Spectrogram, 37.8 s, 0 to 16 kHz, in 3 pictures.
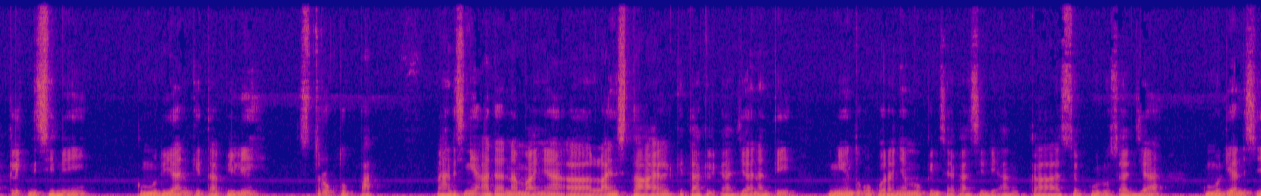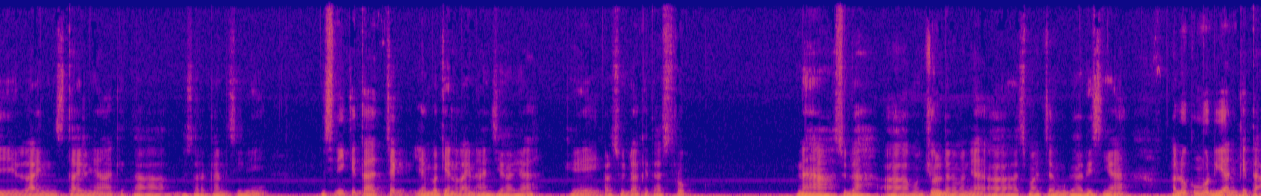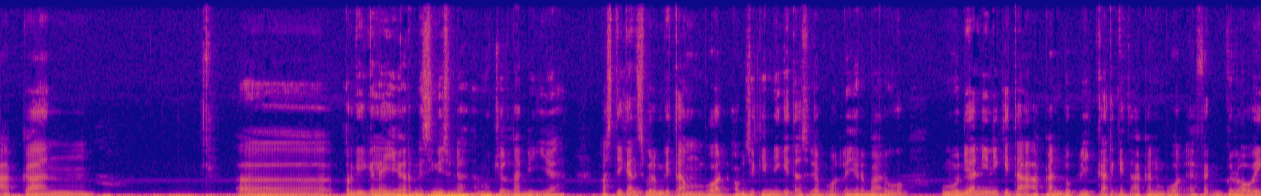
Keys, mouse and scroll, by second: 0.1 right click, 3.1 click, 5.6 click, 10.1 click, 11.0 KP_1, 11.2 KP_0, 13.6 click, 15.8 click, 17.2 click, 19.3 click, 24.6 click, 25.7 click, 28.3 click, 29.7 click, 30.5 click.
